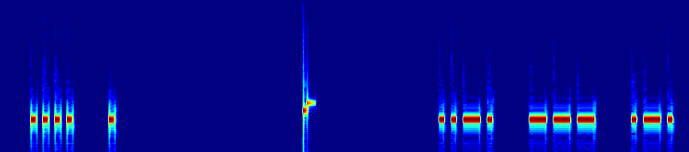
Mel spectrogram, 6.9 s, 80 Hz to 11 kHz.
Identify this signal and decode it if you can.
Morse code, heard as a keyed tone, about 20 wpm, spaced as for 15 wpm, 700 Hz. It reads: HE FOR
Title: 2x Character Spacing - Top 100 Words - 20wpm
